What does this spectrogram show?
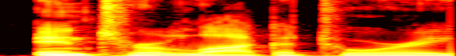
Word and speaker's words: interlocutory: Interlocutory decision. No, okay. So if you just say it again, it's interlocutory. The emphasis on the first part, interlocutory.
